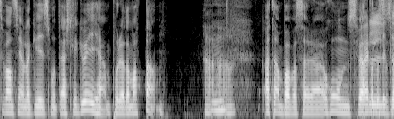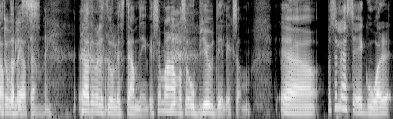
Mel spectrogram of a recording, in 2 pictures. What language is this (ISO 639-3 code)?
swe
